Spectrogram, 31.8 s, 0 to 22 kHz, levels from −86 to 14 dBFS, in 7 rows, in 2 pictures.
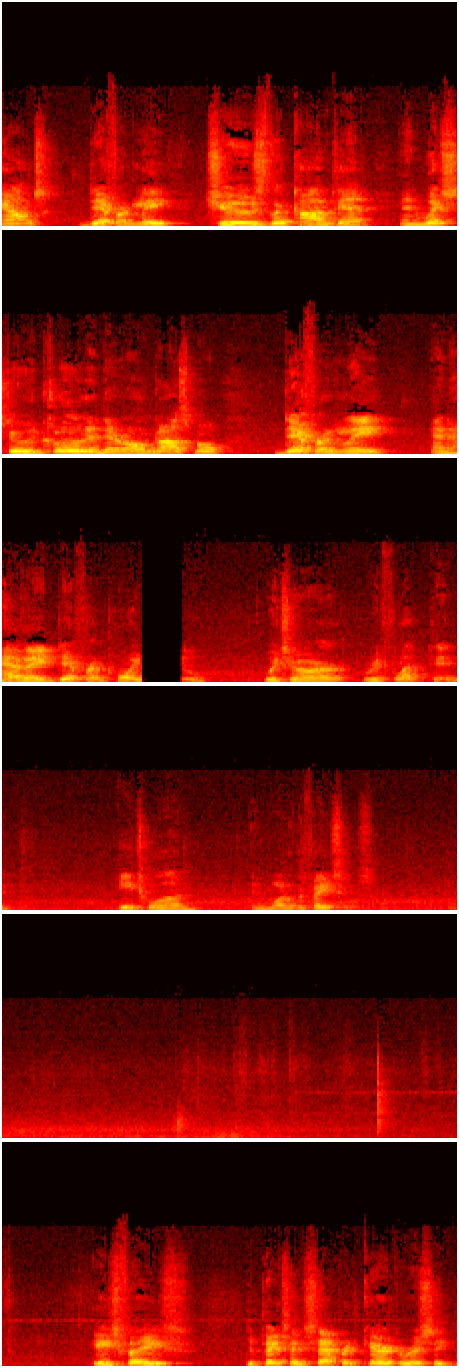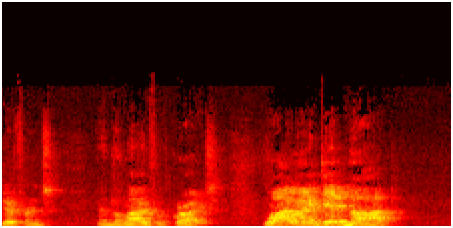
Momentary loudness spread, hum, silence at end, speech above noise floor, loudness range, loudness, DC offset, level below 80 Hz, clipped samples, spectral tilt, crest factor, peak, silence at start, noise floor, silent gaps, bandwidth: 20 LU; none; 0.5 s; 31 dB; 11 LU; -19 LUFS; under 0.1%; -66 dBFS; under 0.1%; -4.5 dB/octave; 18 dB; -2 dBFS; 0 s; -50 dBFS; 10.54-10.88 s; 14 kHz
